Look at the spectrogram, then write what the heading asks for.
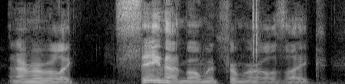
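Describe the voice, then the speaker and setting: A man's voice: medium pitch, fast talker, clean tone. Man giving casual analytical commentary. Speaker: game director and writer commenting on scenes. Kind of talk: casual behind-the-scenes commentary.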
